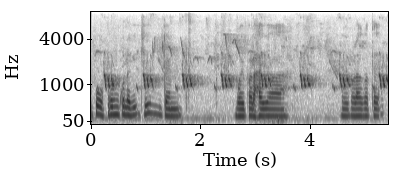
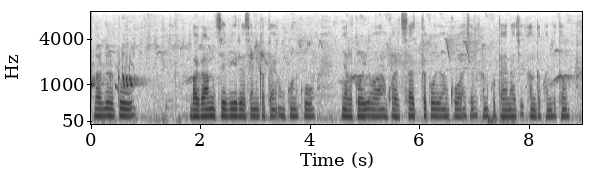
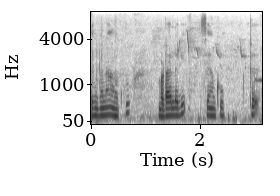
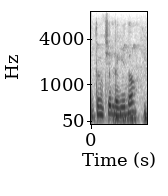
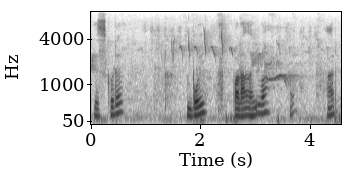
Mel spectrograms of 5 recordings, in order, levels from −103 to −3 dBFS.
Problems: background sounds at intervals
